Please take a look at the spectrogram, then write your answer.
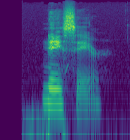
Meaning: One who consistently denies, criticizes, or doubts; a detractor
- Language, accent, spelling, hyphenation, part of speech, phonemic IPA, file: English, US, naysayer, nay‧say‧er, noun, /ˈneɪˌseɪ.ɚ/, En-us-naysayer.ogg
